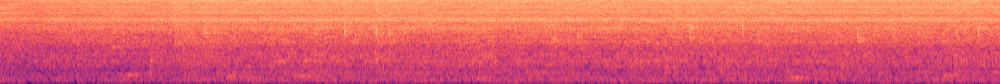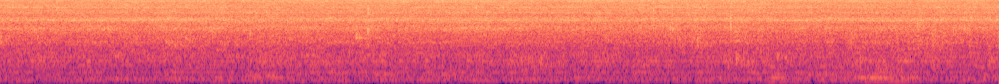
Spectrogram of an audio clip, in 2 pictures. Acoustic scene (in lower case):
restroom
